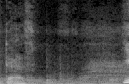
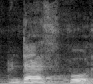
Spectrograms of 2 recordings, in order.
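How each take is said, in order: First: डैशपोर whispered very slowly and much softer; a slow whispered डैशपोर for pupils to remember. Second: Said in the usual way. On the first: Shown as a demonstration. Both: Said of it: "आप साथ साथ बोलेंगे".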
